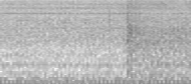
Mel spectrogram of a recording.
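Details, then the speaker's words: VW TDI diesel at idle after a DKM stage two single-mass flywheel replaced the silent dual-mass one. A light, rapid gearbox rattle rides on the firing beat once the clutch pedal is released. This is normal and typical. "so this is what the clutch pedal in and then when I let out you can hear the gearbox rattle very typical"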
